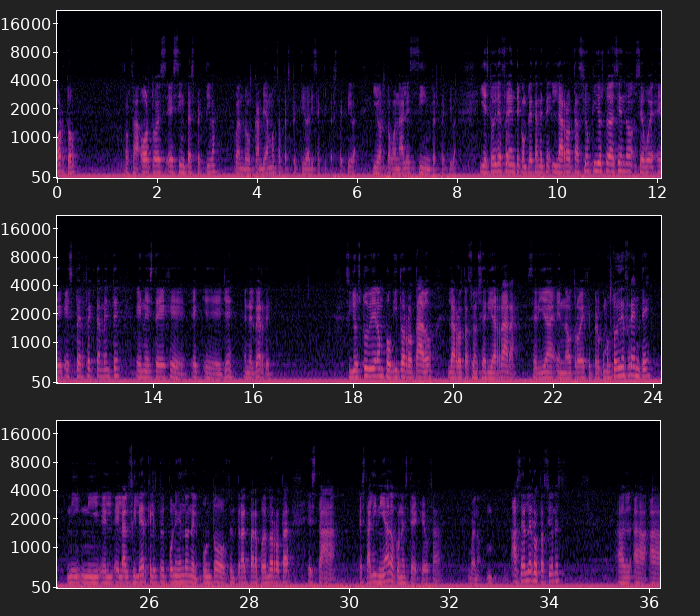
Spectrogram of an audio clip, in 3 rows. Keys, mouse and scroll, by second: 3.9 KP_5, 6.5 KP_5, 10.3 r, 17.1 r, 18.2 middle click, 20.3 r, 23.1 KP_1.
